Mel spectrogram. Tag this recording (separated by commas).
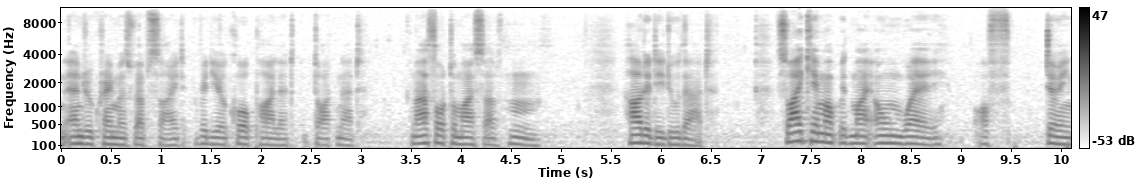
Speech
